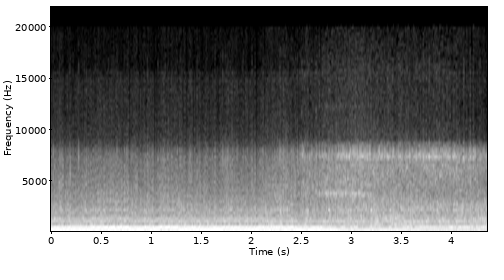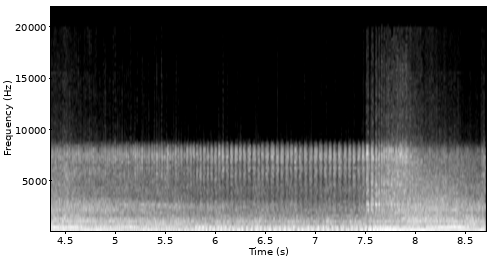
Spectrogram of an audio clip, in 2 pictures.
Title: Misfiring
